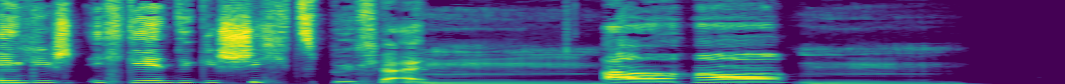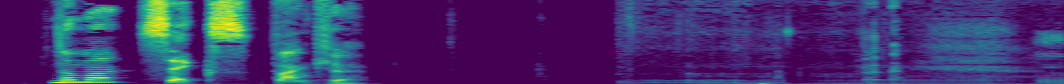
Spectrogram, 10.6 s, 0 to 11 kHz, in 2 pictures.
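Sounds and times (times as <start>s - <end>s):
speech: 0.0s - 4.8s, 5.6s - 7.2s
cat purring: 8.4s - 10.6s.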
